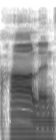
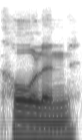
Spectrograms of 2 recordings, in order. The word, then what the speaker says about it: Haaland: We've got situations like Haaland, for example, in Norway. They'll say like Haaland, but the family wants him known as Haaland because he was born in Leeds.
